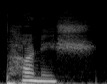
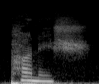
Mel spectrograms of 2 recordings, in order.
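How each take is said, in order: The two takes are said the same way.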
